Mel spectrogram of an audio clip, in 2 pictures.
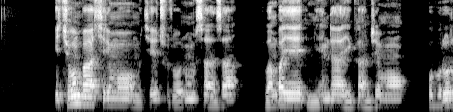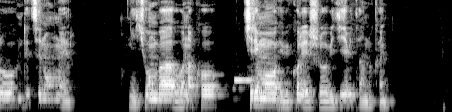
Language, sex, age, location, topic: Kinyarwanda, female, 36-49, Huye, health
